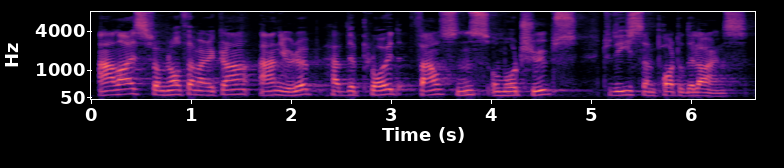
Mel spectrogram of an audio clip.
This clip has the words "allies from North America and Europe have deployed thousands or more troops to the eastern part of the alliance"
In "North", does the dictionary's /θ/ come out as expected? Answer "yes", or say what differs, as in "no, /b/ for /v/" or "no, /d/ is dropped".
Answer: yes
